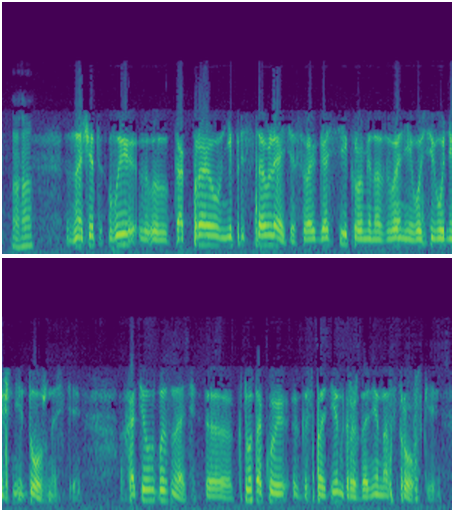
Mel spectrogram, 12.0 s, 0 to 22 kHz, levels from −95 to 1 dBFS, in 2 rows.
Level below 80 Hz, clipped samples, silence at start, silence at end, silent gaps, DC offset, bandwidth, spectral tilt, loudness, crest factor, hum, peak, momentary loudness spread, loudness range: -56 dBFS; under 0.1%; 0.15 s; 0.15 s; none; under 0.1%; 6.4 kHz; -8 dB/octave; -21 LUFS; 16 dB; none; -6 dBFS; 12 LU; 3 LU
